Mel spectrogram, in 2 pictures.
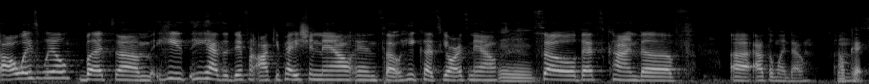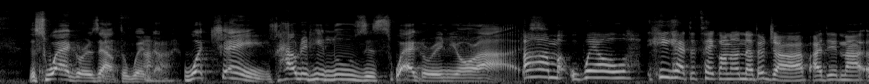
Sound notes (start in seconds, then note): none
